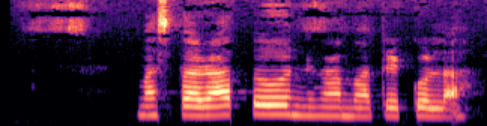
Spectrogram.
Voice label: Cebuano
